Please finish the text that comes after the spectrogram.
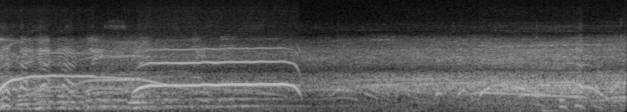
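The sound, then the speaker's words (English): A large crowd lets out a steady wave of booing at the speaker for calling the place the middle of nowhere, many drawn-out voices overlapping at once, loud and continuous for several seconds with a brief dip partway through. “Hey, for those of you booing at me saying that, I used to live in a place like in the middle of fucking nowhere, so you know, you can't really come down to me from that.”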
